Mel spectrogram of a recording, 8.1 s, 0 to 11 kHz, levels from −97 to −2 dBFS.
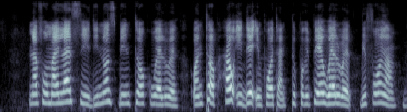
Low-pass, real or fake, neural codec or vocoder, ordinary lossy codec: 9.9 kHz; fake; vocoder, 24 kHz, 100 mel bands, Vocos; none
